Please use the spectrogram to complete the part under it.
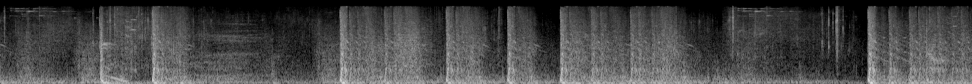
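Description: A pistol fires in sharp, loud shots.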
